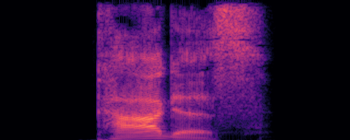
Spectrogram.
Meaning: genitive singular of Tag
- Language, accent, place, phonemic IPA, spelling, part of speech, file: German, Germany, Berlin, /ˈtaːɡəs/, Tages, noun, De-Tages.ogg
